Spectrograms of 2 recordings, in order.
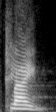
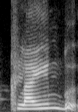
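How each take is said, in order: First: The final b sound is silent. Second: The final b sound is pronounced. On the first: The speaker calls it right. "B should not be pronounced" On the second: The speaker calls it wrong. "it's not climb"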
